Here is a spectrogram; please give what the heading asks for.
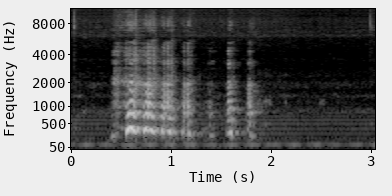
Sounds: Laughter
